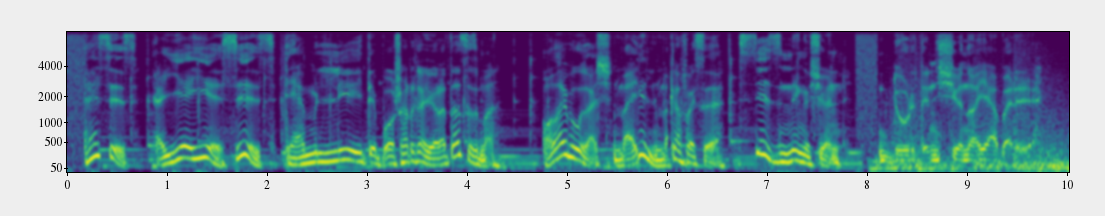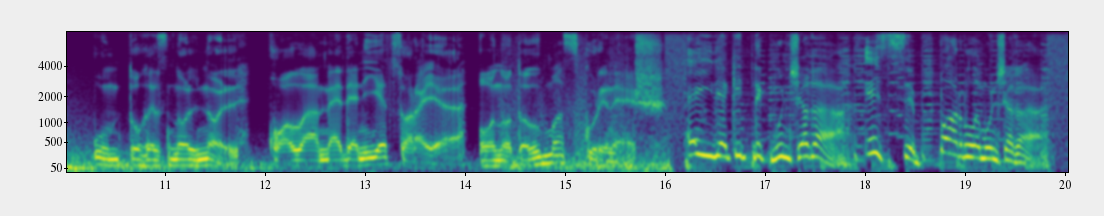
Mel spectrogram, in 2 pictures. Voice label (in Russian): tatarskij yazyk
